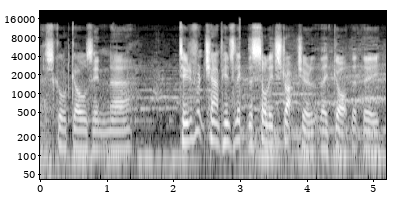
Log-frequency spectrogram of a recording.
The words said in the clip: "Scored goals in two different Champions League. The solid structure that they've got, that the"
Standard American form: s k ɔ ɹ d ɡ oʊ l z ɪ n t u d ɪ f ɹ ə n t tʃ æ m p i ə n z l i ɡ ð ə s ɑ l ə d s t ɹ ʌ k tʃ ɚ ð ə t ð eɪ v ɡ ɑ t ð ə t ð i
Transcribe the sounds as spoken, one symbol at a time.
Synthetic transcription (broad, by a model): s k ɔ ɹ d ɡ oʊ l z ɪ n t u d ɪ f ɹ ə n tʃ æ m p i ə n z l i ɡ ð ə s ɑ l ə d s t ɹ ʌ k tʃ ɚ ð ə t ð eɪ v ɡ ɑ t ð ə t ð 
